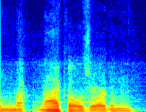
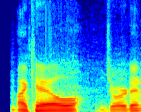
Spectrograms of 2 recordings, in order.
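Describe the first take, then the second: First: "Michael" as MAH-kel with a flat open first vowel, "Jordan" with a soft SH start; accented name. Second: Said in the usual way. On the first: Shown as a demonstration. Streamer guessing how a viewer's name is pronounced, tentative foreign-style "Michael". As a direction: try "Michael Jordan" as MAH-kel SHOR-dan, slow and unsure. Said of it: "With an accent?". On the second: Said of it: "or is it Michael".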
